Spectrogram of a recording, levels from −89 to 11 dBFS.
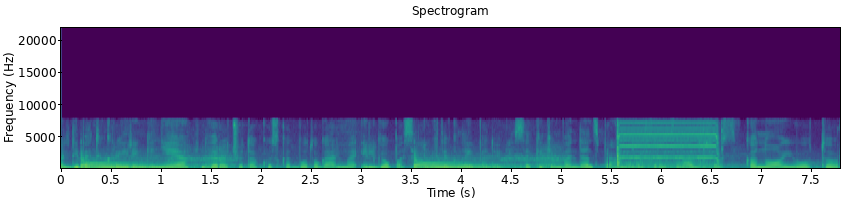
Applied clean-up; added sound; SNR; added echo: none; Guitar + Printer; 1 dB; none.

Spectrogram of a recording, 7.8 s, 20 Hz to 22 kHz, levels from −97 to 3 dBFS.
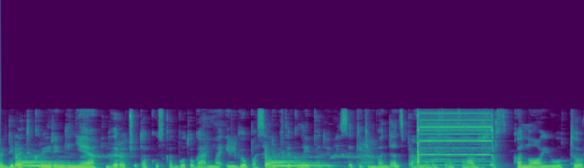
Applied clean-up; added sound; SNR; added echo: classical method log-MMSE.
